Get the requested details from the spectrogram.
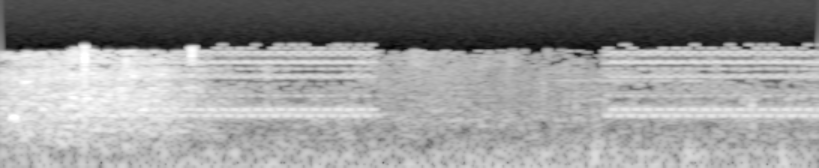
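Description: A telephone rings in two sustained electronic bursts separated by a short pause, steady, with a murmur of background chatter at the start.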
